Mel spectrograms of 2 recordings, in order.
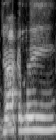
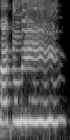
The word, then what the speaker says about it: Jacqueline: Jacqueline. You playing? Jacqueline. Do you really, Jacqueline? No. I didn't think so. It's the French pronunciation, which is the correct pronunciation of my name, but I say Jacqueline.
